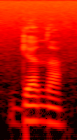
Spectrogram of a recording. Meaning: Ghana (a country in West Africa)
- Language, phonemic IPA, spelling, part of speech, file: French, /ɡa.na/, Ghana, proper noun, Fr-Ghana.oga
